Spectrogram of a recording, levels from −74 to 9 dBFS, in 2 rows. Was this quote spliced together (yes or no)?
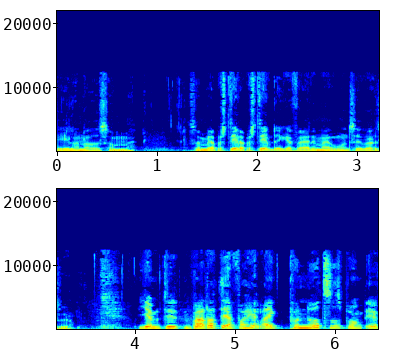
yes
